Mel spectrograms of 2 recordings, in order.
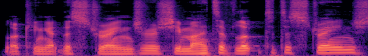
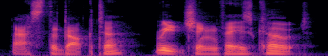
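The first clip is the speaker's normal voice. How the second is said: ordinary delivery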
